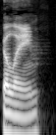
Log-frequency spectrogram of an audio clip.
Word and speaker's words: Ghislaine: And this human's name is, you say it, because I think you learned a different way to say her name. – Ghislaine. – Oh, okay. – Ghislaine Maxwell.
